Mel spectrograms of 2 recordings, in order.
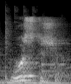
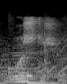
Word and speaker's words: Worcestershire: he say worcestershire sauce although this is spelled were sister shire practice with me if you're not used to saying this it is very easy broken into three sections what stir what stir worcestershire worcestershire sauce so here we've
